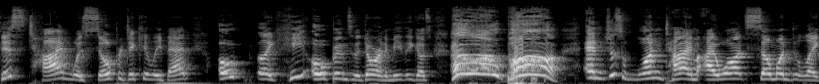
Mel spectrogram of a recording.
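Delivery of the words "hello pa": very shrill, very high, very loud screamed word. Imitating a child character bursting through a door: imitating Opie screaming. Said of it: "Ron Howard's acting is mostly screaming".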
